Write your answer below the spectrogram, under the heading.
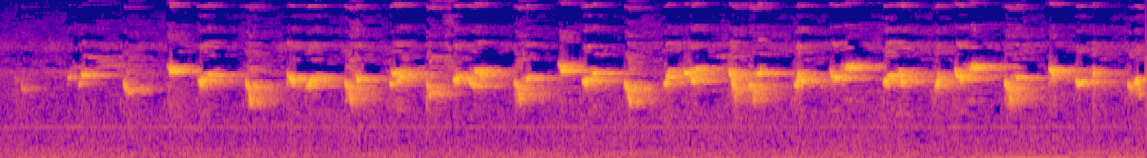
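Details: Sooty-headed bulbul delivering a long unbroken ropel song: a continuous chain of bright chirped notes, each phrase sliding down then up, repeated about twice a second without pause.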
